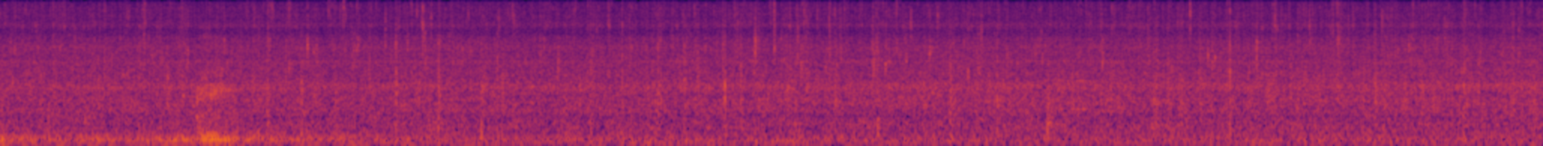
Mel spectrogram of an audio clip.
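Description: Rain falls continuously in an even, dense hiss, with scattered drops pattering close by.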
